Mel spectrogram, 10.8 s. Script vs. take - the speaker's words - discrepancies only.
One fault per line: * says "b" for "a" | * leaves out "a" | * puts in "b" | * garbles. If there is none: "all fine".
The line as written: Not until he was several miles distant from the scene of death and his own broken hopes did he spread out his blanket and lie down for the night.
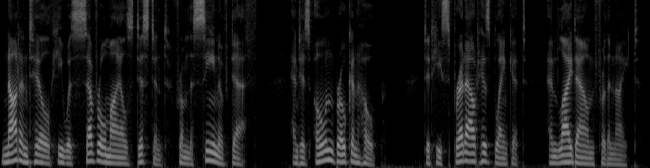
* says "hope" for "hopes"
